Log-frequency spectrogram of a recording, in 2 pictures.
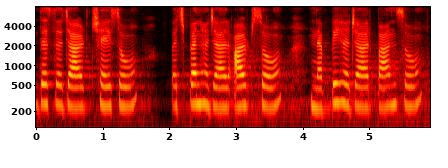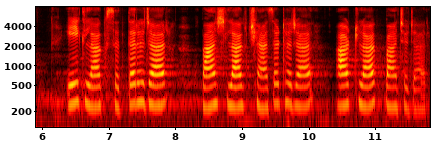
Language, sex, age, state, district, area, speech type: Hindi, female, 18-30, Madhya Pradesh, Hoshangabad, rural, spontaneous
